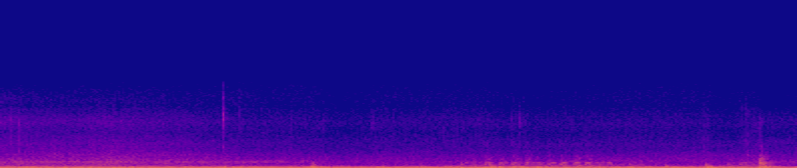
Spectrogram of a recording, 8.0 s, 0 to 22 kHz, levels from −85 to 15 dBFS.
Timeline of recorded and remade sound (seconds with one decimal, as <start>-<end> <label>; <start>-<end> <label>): 0.0-1.5 remade; 1.5-4.3 recorded; 4.3-8.0 remade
